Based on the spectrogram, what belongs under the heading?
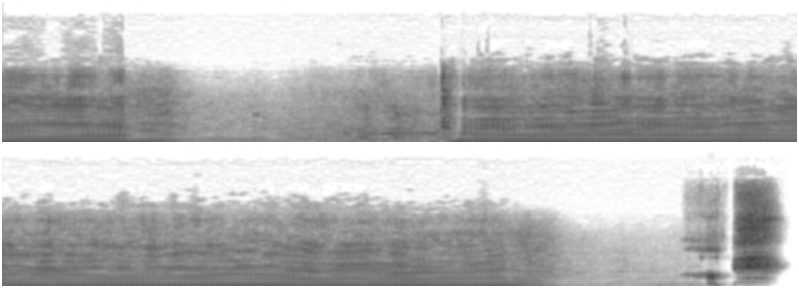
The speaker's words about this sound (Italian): Quando salpa il piroscafo? Tra pochi secondi, signora Brewster, sentirete il fischio che annuncia la partenza.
